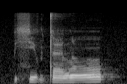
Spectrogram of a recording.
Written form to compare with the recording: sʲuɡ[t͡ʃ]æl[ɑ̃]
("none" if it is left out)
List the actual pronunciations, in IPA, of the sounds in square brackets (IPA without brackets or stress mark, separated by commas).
t, ɑ̃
